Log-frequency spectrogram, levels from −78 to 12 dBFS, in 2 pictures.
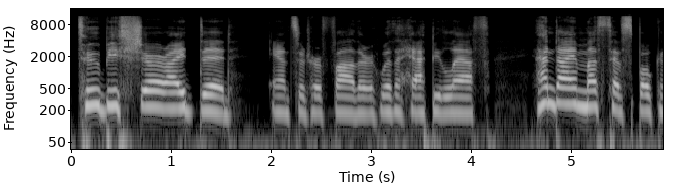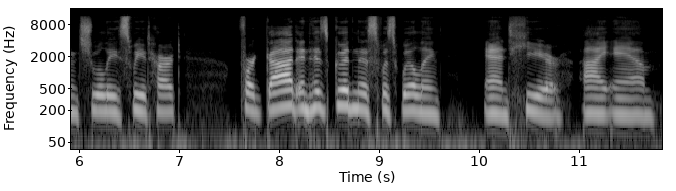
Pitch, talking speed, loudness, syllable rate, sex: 190 Hz, 150 wpm, -19 LUFS, 4.1 syllables/s, female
